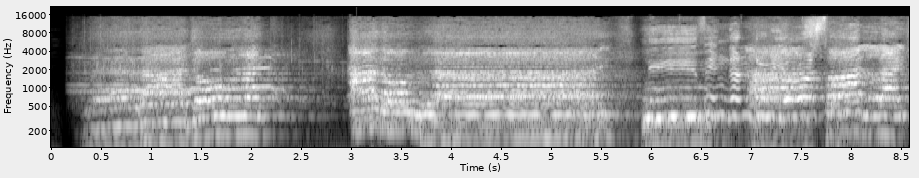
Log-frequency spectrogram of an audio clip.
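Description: A choir singing a cappella in held chords, in three phrases with short breaths near 3 s and 6 s, and a wavering run of voices about six seconds in.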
